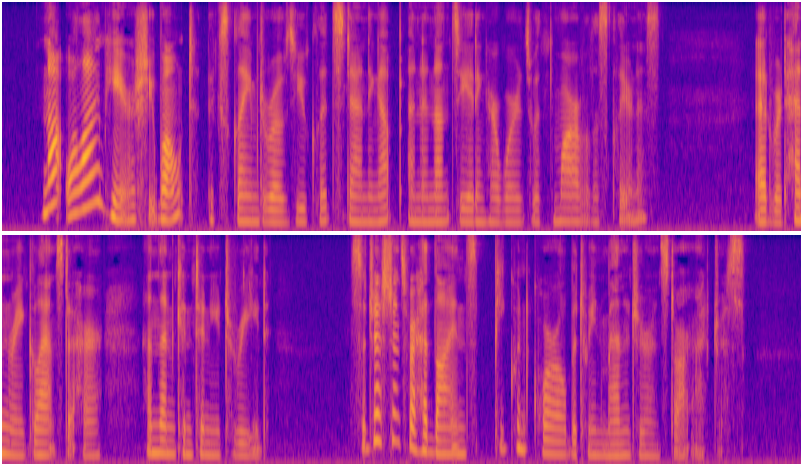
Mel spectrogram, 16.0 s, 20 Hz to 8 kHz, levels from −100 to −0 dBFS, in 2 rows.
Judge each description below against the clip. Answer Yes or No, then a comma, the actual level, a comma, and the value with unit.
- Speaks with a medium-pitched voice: Yes, medium, 165 Hz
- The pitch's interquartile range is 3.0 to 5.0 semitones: No, narrow, 2.4 semitones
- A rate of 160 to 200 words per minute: No, average, 145 wpm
